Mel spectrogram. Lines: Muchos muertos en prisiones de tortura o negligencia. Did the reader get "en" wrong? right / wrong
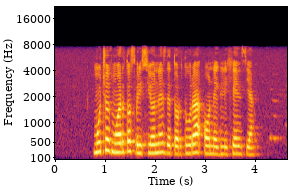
wrong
